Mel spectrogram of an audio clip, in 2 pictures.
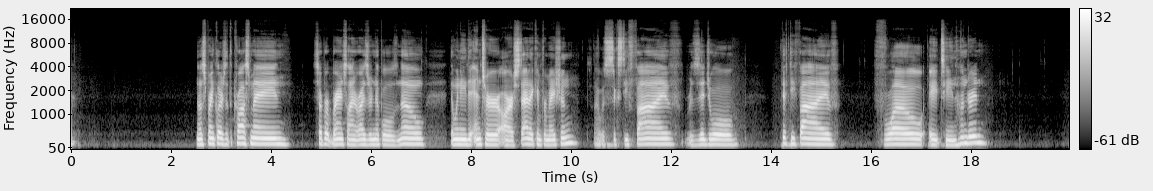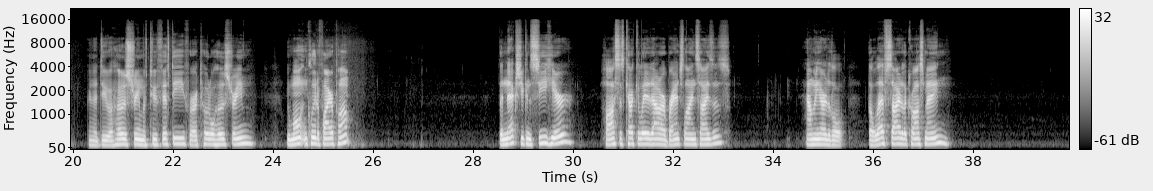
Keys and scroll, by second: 10.3 6, 11.1 5, 14.0 5, 16.7-18.0 typing, 21.0 2, 21.4 0.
